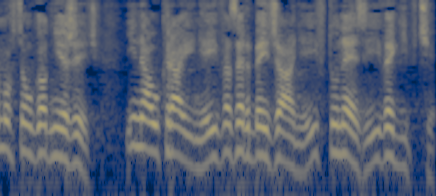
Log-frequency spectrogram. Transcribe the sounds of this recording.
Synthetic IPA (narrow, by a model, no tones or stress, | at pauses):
amɔxt̪sɔ̃w̃ɡɔd̪ɲɛʐɘt͡ɕ | inaukɾaiɲɛivazɛɾbɛjʐaɲɛift̪unɛzʲjiːvɛɡʲipt͡ɕɛ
